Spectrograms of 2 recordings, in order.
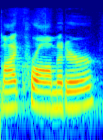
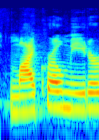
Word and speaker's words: micrometer: So they introduced a new term, and it's called a micrometer or micrometer. Here, I'll spell it for you at the bottom. I pronounce it micrometer. If you'd like micrometer better, that's cool.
